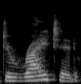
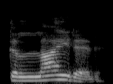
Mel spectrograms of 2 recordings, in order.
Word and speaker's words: delighted: They said derighted when they recorded it. So they need to pay attention to that with the feedback we provide. Here there's a little reminder that the L sound touches the roof of the mouth. L. Delighted, delighted. And then we go back to our overall awareness of the word, where this is actually a white tie word with stress there.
